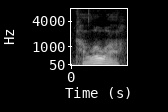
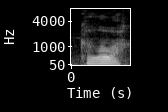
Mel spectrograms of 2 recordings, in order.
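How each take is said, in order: Both takes have the same delivery.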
